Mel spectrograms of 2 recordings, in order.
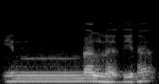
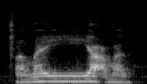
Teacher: Jadi ketika kita mengucapkan innalladzina dengan famay ya'mal, gunnahnya lebih kuat yang inna.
